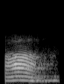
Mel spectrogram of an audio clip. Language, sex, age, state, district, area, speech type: Maithili, female, 60+, Bihar, Madhubani, urban, conversation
